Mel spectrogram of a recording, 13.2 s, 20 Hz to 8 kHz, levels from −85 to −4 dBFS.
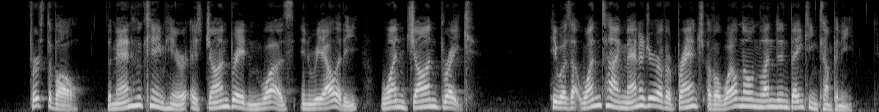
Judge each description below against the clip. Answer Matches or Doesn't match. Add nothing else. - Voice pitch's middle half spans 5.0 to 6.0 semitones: Matches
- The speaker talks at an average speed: Matches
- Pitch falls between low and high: Matches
